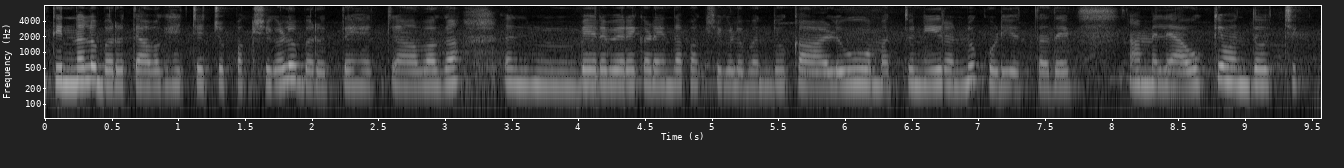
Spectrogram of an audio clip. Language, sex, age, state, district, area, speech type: Kannada, female, 18-30, Karnataka, Chikkamagaluru, rural, spontaneous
